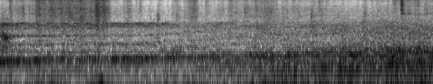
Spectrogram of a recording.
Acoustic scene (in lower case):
subway train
